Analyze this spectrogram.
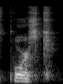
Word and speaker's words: Porsche: wrong way now pors it's pors it's a strong C he e c pors uh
